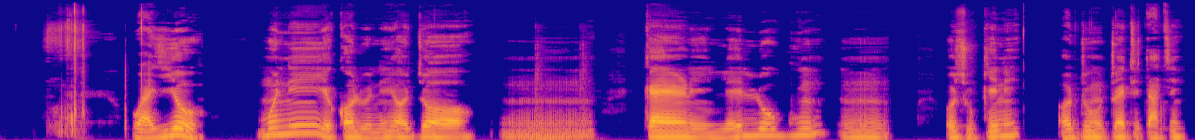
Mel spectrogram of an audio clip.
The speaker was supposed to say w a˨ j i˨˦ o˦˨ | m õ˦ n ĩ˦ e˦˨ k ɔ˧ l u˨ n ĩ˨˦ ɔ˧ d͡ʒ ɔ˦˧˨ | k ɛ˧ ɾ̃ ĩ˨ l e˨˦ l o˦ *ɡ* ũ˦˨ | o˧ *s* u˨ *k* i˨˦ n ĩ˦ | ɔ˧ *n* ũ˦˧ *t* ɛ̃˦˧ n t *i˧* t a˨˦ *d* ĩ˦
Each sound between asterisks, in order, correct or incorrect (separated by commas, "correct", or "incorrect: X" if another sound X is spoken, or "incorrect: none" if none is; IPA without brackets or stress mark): correct, incorrect: ʃ, correct, incorrect: d, correct, correct, incorrect: t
